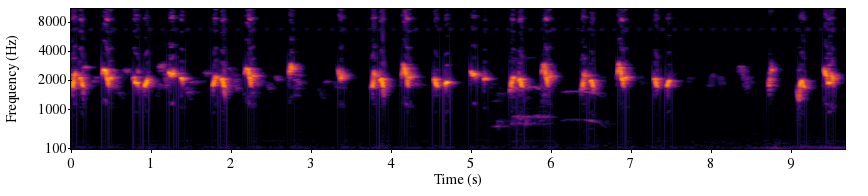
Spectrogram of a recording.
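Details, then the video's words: Morning song of a sooty-headed bulbul, a long steady string of short bubbly two-part notes delivered roughly twice a second, with a faint lower whistle from another bird partway through. "TRUCUKAN ROPEL SUARA ALAM PAGI HARI"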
